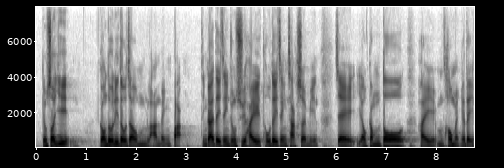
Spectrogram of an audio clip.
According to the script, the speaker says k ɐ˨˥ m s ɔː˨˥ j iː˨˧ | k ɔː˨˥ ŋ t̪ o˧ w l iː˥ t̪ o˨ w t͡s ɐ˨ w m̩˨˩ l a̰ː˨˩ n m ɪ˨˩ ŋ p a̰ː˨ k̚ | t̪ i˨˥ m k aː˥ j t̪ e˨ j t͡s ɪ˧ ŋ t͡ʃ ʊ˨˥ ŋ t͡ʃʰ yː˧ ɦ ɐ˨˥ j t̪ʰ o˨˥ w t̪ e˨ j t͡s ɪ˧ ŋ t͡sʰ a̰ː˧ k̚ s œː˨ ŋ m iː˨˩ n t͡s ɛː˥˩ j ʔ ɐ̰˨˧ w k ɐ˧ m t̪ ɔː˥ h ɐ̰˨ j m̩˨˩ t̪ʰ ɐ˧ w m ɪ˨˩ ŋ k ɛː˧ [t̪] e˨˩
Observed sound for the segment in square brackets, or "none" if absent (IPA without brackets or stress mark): t̪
